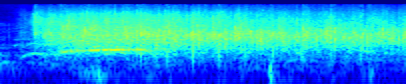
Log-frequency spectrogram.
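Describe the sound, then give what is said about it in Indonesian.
A crowd in a room breaks into sustained applause that swells quickly and holds steady, a dense wash of many hands clapping together in agreement with a question about ladies' parking at malls, with a faint voice briefly audible at the start. “Siapa yang setuju di ruangan ini kalau ladies parking di mall diciptakan untuk perempuan yang males cari parkir boleh tepuk tangan?”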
